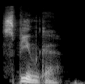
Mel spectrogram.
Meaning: 1. diminutive of спина́ (spiná) 2. back (of a chair, couch or other furniture, of a dress or a shirt, of a tool, of an animal, or as a cut of meat); headboard; backrest
- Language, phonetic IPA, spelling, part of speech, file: Russian, [ˈspʲinkə], спинка, noun, Ru-спинка.ogg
